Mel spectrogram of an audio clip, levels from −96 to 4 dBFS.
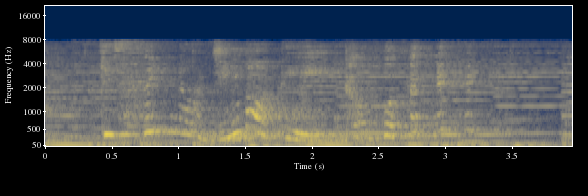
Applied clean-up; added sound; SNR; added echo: none; none; none; reverberation time 1.2 s.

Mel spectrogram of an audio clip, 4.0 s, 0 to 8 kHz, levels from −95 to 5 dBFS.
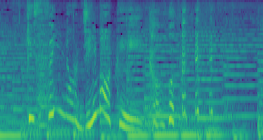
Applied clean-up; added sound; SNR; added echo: none; none; none; none.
